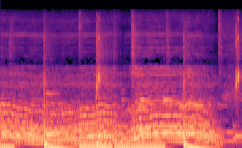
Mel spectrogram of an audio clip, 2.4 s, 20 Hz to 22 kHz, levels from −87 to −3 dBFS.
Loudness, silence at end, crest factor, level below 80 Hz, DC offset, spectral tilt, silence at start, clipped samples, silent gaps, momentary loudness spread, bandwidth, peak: -14 LUFS; 0 s; 12 dB; -18 dBFS; under 0.1%; -6.5 dB/octave; 0 s; under 0.1%; none; 2 LU; 16 kHz; 0 dBFS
